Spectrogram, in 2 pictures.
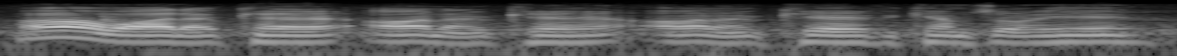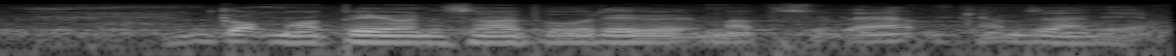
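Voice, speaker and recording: A man's voice: medium pitch, level tone, a little fast, creaky, dull audio, background noise. A man streaming live gameplay, grumbling wryly and poking fun at himself as he plays. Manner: grumbling, wry and self-mocking. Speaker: game streamer. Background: game music.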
